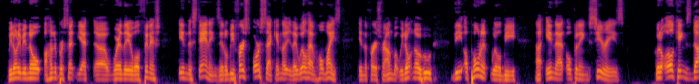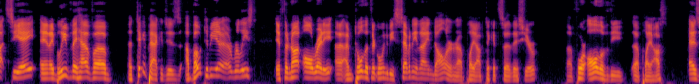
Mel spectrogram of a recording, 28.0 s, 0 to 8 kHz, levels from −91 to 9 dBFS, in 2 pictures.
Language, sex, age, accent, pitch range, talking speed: English, male, 40-59, American, 120-155 Hz, 180 wpm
